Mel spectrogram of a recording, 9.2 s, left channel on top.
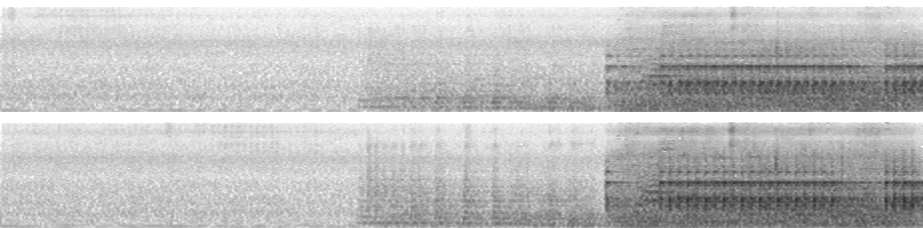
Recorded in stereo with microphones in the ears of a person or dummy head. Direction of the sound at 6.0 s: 50° right (ahead or behind).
